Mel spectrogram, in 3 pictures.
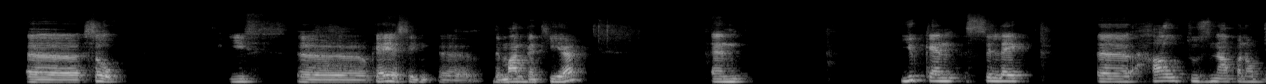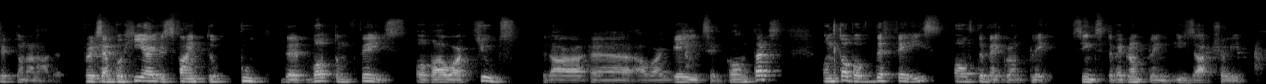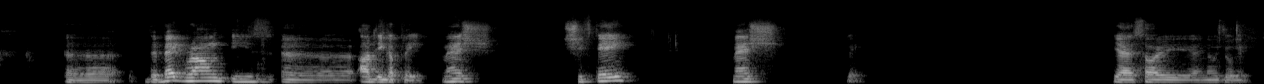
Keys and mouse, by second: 1.2 middle click, 5.8-27.1 drag, 27.6 middle click, 28.8 shift+a, 31.7 shift+a.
